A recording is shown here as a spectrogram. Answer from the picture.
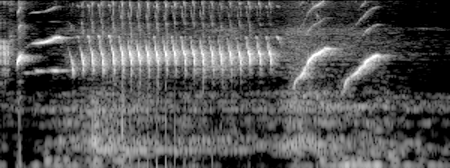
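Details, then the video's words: Canary delivering long 'gacor' song said to make rivals sing along: a brief whistle, then an even rolling trill of about twenty quick identical notes, ending with two loud rising whistles. "KENARI GACOR PANJANG, TERBUKTI BIKIN LAWAN LATAH IKUT BUNYI GACOR NYERANG FIGHTER"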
